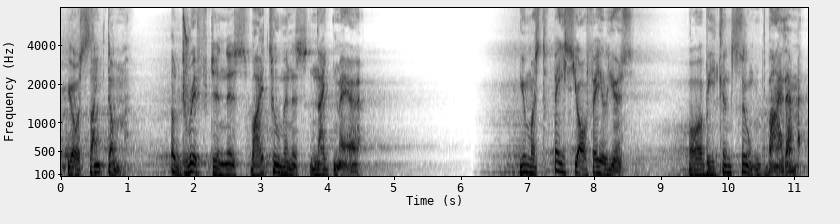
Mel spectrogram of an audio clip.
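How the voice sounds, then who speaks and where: A male actor playing a grave, foreboding narrator in a gothic horror game, speaking in an ornate, theatrical and deliberate manner. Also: deep voice, in a large hall. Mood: ominous.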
